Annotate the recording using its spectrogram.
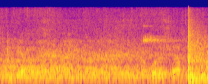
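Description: A basketball bounces once, sharply, on the hardwood gym floor near the end, over indistinct background voices.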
